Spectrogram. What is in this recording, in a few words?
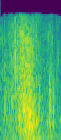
tackle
